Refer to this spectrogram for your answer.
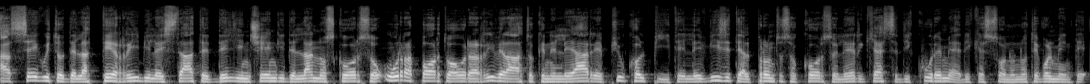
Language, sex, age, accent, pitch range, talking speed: Italian, male, 30-49, native, 130-160 Hz, 175 wpm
